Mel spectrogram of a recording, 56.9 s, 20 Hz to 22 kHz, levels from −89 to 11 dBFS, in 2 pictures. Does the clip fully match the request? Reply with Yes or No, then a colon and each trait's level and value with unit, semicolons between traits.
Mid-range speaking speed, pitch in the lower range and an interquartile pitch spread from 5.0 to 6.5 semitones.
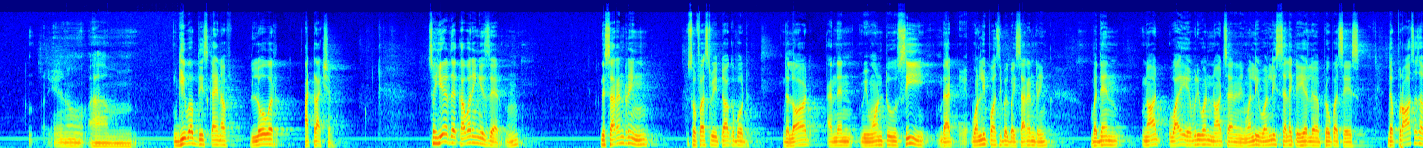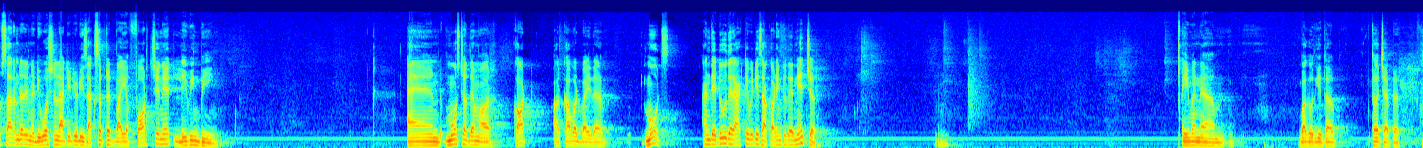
No: slow, 95 wpm; low, 120 Hz; wide, 5.6 semitones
